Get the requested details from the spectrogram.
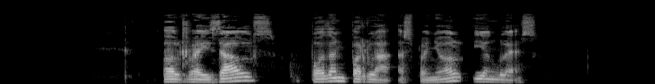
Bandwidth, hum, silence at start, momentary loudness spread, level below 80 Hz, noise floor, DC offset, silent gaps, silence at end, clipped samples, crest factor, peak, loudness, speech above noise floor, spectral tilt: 11.5 kHz; none; 1.65 s; 12 LU; -66 dBFS; -78 dBFS; under 0.1%; none; 1.2 s; under 0.1%; 22 dB; -2 dBFS; -22 LUFS; 56 dB; -4.5 dB/octave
